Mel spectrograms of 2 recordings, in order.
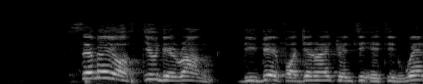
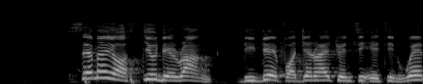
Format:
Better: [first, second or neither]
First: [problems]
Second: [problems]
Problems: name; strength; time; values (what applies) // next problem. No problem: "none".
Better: second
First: room echo; dies away in 0.2 s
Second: none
